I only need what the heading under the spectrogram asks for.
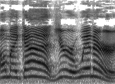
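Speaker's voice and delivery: put-on very high, almost Valley Girl voice. Imitating how a woman talked, in an almost valley girl voice. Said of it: "she goes into this almost, I want to say almost Valley Girl".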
